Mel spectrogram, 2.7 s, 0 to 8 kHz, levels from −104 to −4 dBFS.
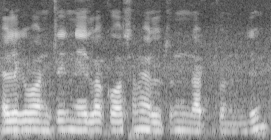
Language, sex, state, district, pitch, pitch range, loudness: Telugu, male, Telangana, Mahabubabad, 145 Hz, 140-150 Hz, -17 LUFS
